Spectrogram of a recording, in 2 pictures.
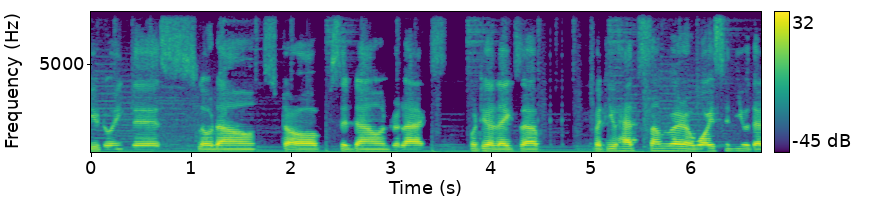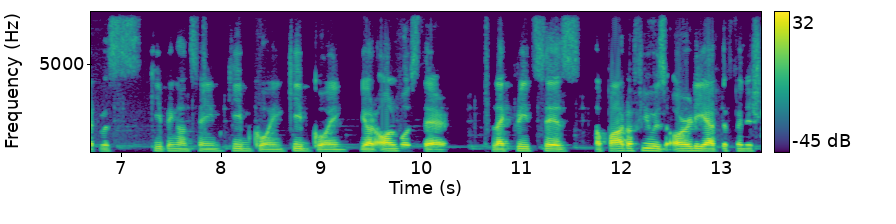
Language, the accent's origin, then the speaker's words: English; Dubai, United Arab Emirates; I've been born and brought up in Dubai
